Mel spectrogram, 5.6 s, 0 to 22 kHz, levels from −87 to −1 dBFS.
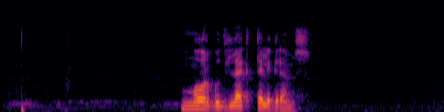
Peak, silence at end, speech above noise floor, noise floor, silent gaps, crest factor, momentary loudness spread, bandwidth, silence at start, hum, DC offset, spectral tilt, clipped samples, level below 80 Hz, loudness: -16 dBFS; 1.7 s; 46 dB; -79 dBFS; none; 22 dB; 15 LU; 8.8 kHz; 0.25 s; none; under 0.1%; -6 dB/octave; under 0.1%; -74 dBFS; -34 LUFS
